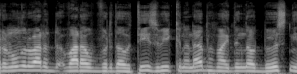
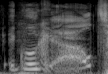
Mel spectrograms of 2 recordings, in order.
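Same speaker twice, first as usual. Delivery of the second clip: drawn-out greedy; 7 semitones higher, 5 dB quieter, much slower than usual. Real, not acted. Blunt joke about wanting money.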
